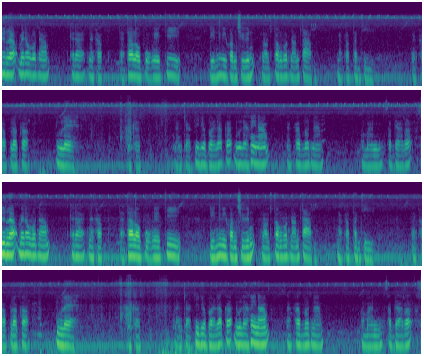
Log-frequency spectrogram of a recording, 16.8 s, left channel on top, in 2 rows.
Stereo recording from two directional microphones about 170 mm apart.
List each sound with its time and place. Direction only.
0.0 s speech: centre (ahead or behind)
8.4 s speech: 5° left (ahead or behind)
10.8 s cricket: 30° right (ahead or behind)
12.0 s speech: 5° left (ahead or behind)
